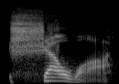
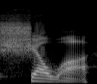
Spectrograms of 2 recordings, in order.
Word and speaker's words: Xelhua: What does Cup say how to pronounce his name? Shelwa. Shelwa? Okay, so Shelwa. That is the luchador in CMLL shows. He's been feuding with Guerrero Maya Jr. It is XELHUA. It is Shelwa.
